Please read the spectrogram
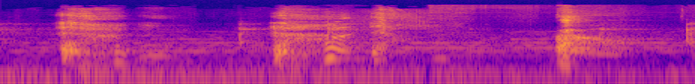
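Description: A young woman coughing hard several times in quick succession, over background music. The coughing comes from smoke she breathed in.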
